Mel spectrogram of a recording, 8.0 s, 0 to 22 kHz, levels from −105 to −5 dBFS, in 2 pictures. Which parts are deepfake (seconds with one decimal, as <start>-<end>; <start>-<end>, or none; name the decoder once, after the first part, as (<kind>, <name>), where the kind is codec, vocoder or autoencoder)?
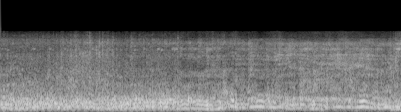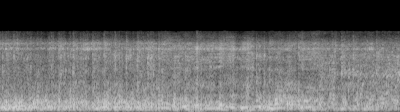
1.8-3.9 (codec, SNAC); 5.6-7.2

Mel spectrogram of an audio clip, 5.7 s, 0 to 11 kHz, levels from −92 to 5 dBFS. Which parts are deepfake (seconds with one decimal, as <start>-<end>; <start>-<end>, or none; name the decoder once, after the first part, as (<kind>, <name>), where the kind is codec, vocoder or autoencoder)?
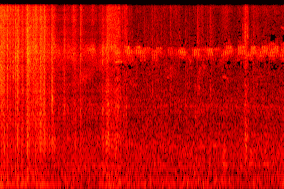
0.0-2.3 (autoencoder, DAC-VAE)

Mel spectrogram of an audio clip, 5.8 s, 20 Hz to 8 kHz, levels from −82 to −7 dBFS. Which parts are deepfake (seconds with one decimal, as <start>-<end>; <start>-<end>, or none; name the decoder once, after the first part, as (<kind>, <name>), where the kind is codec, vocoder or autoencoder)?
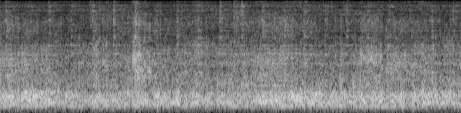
0.0-5.8 (vocoder, HiFi-GAN)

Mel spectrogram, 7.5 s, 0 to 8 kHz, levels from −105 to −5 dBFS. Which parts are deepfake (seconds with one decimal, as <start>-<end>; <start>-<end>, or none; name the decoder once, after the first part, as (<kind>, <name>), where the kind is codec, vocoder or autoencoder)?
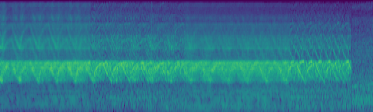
0.0-1.8 (vocoder, Vocos); 3.7-5.8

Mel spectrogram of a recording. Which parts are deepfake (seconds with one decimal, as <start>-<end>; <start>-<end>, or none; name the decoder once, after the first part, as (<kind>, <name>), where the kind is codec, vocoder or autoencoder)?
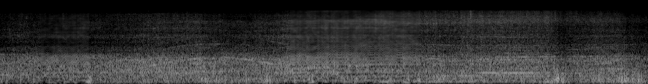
0.4-0.9 (vocoder, Vocos); 2.9-4.2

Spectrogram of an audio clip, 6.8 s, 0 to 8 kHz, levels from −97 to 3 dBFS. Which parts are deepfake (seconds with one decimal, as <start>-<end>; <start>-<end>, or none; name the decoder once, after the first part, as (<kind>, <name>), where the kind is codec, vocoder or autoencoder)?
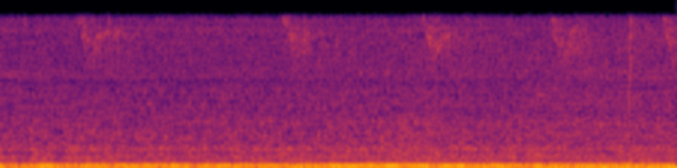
0.0-5.4 (vocoder, HiFi-GAN)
